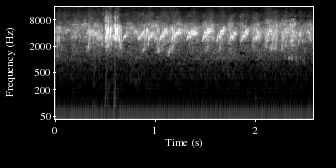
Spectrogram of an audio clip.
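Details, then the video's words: Common house martin (Delichon urbicum) gives a soft, continuous twittering of rapid dry chirps, high-pitched and chattering, with a slightly louder burst early on. "Hirondelle de Fenêtre - Common House Martin"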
